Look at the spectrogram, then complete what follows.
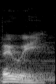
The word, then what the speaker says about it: buoy: is that thing a boy can serve many purposes its biggest purpose though is starting flame Wars between Brits and Americans the latter of whom usually pronounce it buoy but are you sick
